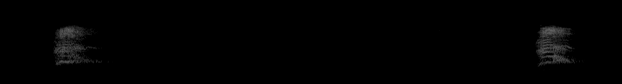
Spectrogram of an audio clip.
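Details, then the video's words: Fox barking at a coyote: two harsh, raspy, screaming barks, each about half a second long and spaced roughly five seconds apart, over an otherwise quiet background. "FOX BARKING AT COYOTE!"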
